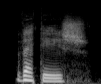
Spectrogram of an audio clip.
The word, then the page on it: cast: /ˈkæst/; /ˈkɑːst/; /kast/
